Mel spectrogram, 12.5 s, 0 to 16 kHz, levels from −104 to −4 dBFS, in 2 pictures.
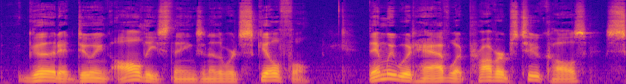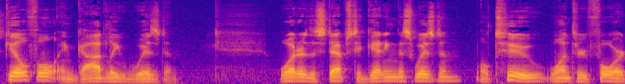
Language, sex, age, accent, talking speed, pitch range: English, male, 50-69, American, 170 wpm, 85-110 Hz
